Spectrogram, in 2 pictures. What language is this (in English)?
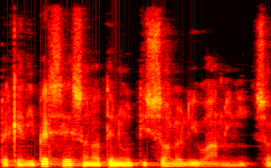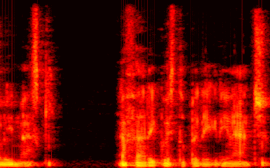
Italian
